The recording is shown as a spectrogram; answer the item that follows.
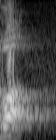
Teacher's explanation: ભાઈ દંતોષ્ઠ્ય વ્યંજન એટલે એવો વ્યંજન કે તમે ઉચ્ચારણ કરો છો ત્યારે તમારો દાંત અને હોઠ બંને પ્રતિક્રિયામાં આવે છે. બોલો વ, તો તમારા જે ઉપરના દાંત છે નીચેના હોઠને સ્પર્શે છે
